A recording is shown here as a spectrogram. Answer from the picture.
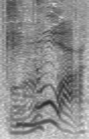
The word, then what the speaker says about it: Quinoa: Also erstens ist es gar kein Getreide und zweitens heißt es Quinoa. – Quinoa.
